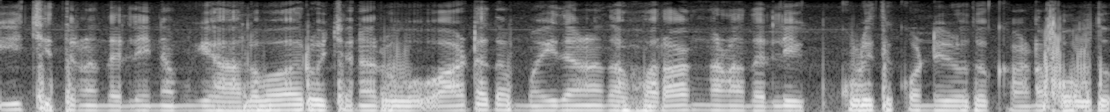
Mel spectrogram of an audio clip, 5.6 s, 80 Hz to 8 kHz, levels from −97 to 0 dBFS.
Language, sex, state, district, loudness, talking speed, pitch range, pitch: Kannada, male, Karnataka, Bangalore, -13 LUFS, 110 wpm, 125-130 Hz, 125 Hz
